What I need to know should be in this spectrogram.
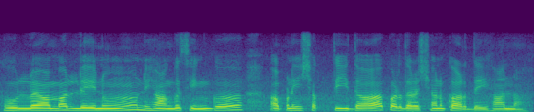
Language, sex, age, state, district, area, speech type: Punjabi, female, 45-60, Punjab, Mohali, urban, spontaneous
